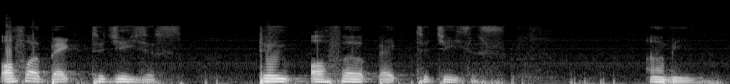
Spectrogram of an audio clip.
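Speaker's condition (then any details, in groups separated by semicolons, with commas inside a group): Cerebral palsy; discovered at age 2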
